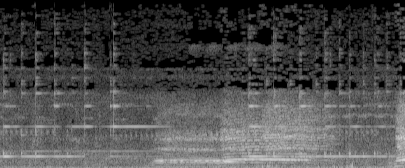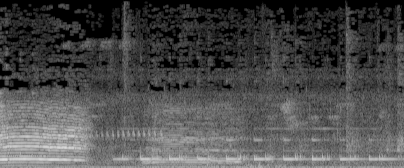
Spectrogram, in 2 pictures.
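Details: Dozens of Garut sheep running in paddy fields while rams rage. Three strong tremulous bleats, the middle one loudest, with a sustained ringing tone before and after and faint rustling.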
